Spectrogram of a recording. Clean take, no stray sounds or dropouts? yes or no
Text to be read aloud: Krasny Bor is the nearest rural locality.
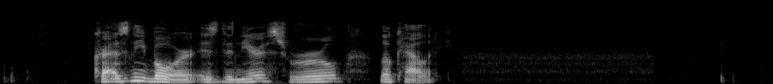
yes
